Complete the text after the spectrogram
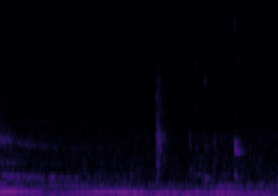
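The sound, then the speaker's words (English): A quiet gulp of water with small wet squishing and swallowing sounds over a steady low background hum, no talking. “Swig of water.”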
